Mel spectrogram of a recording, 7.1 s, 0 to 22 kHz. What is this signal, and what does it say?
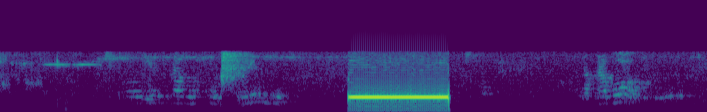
Ringback tone (Europe, 425 Hz), with speech.
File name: out- -2001- - - .64924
